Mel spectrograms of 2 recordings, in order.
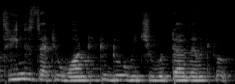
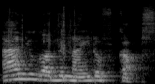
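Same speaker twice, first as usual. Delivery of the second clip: ordinary talk, nothing marked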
